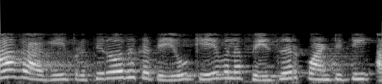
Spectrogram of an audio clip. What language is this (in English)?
Kannada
